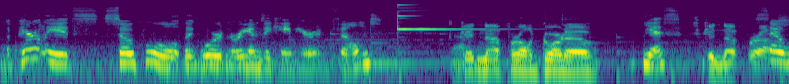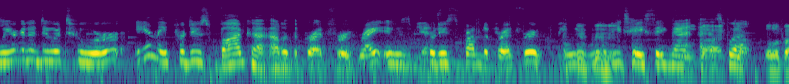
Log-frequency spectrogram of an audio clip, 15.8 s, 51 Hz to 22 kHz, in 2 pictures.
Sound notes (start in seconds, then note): 4.0 glass clinking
